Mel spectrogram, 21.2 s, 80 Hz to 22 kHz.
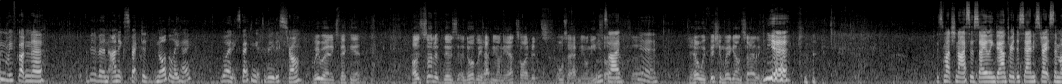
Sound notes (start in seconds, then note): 15.2 chuckling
